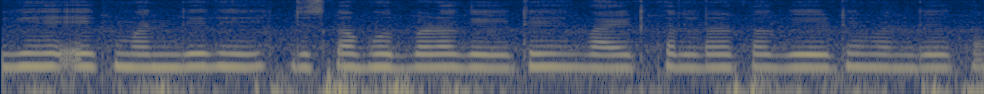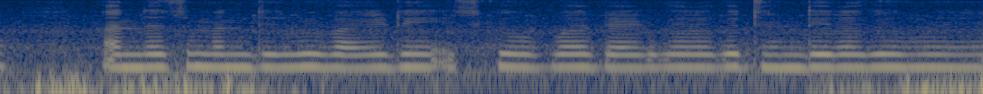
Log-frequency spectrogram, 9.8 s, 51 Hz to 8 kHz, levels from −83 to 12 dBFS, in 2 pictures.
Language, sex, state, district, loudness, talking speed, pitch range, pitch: Hindi, female, Uttar Pradesh, Jalaun, -31 LUFS, 190 wpm, 210-220 Hz, 215 Hz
